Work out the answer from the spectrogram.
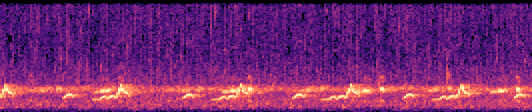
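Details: Night song of an eastern whip-poor-will: whistled phrases climbing from a low slur to an accented high note, repeated about every second, set against a continuous shrill background chorus.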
